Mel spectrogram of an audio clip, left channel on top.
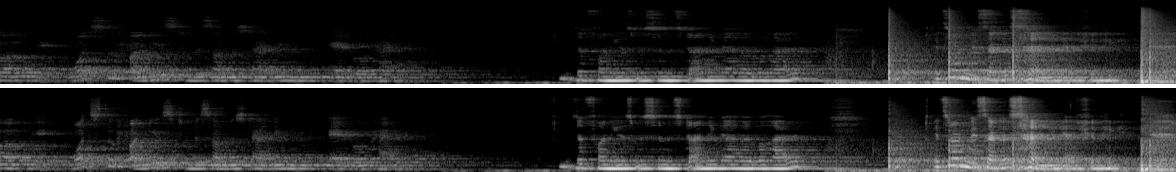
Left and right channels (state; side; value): quieter; left; 3.7 dB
